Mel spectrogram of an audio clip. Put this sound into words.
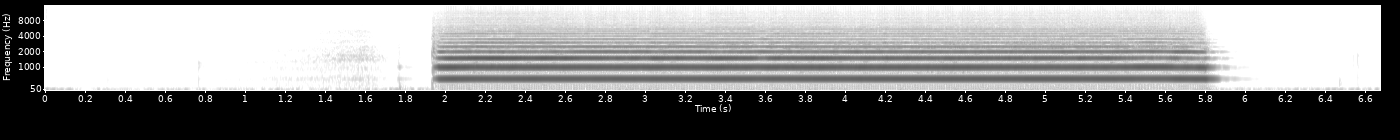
Part of the Good-sounds dataset of monophonic instrumental sounds.
instrument::flute
note::B
octave::4
midi note::59
good-sounds-id::3033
